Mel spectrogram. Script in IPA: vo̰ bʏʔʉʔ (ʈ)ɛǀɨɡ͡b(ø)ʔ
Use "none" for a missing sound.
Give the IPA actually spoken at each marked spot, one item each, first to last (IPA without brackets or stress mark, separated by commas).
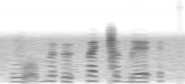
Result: p, e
